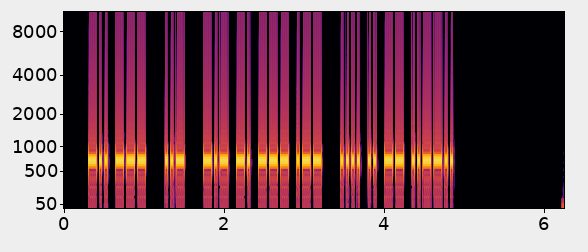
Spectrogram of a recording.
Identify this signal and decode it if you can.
Morse code, heard as a keyed tone, about 36 wpm, 700 Hz. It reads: DO U KNOW HIM?
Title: Sentences from Top 100 Words and Abbreviations 35wpm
